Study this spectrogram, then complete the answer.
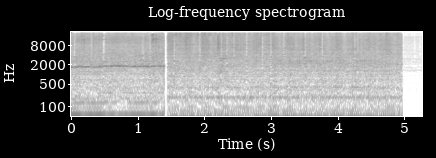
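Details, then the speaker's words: Eagle Talon (DSM) at its first start after a 12-year full restoration, coolant at 144 degrees and rising: a steady, even low idle with a smooth unbroken rumble and no knocks or misses. Normal warm-up idle. "And you can see that it's warming up pretty good there, and coolant temperature is 144 degrees right there, and so it's getting up to operating temperature."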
